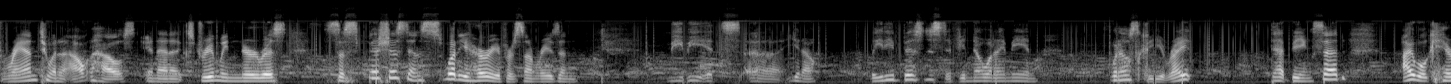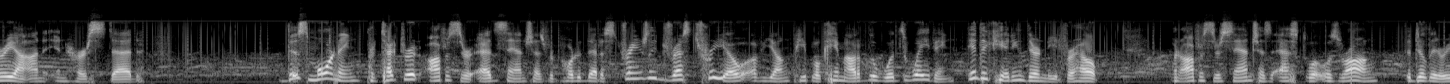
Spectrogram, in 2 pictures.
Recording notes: report live from the West Beach for the New Year's Eve Extravaganza.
